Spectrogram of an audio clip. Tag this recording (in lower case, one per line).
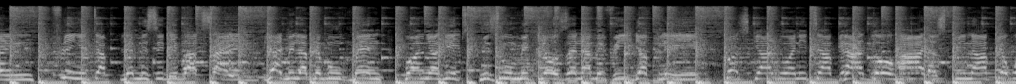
music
